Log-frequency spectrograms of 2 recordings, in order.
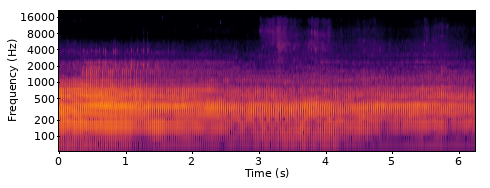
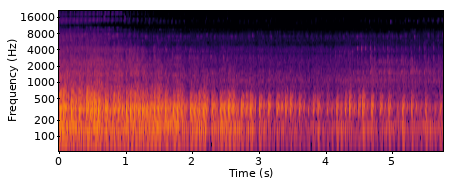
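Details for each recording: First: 2007 Suzuki LTR450 quad after removing the blocked fuel filter: single cylinder pulls cleanly and steadily as it moves off, taking throttle without stumbling; running normally. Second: 2007 Suzuki LTR450 quad that won't take throttle, after repeated cranking: single-cylinder barely running with uneven stuttering pulses that sag and fade; owner suspects it's loaded up and feels it's taking no fuel.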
